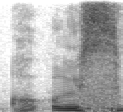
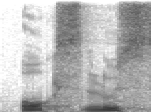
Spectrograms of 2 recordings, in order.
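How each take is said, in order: First: The middle consonant is mostly dropped. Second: The middle consonant is clearly pronounced. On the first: "이걸 좀 발음을 잘 안 하고 그냥 어루스 뭐 이렇게" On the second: "저는 읽을 때 어떻게 읽냐면, 옥스루스 이렇게 읽거든요"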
